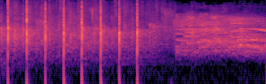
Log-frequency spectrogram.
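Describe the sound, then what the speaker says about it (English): Eight sharp, evenly spaced hand claps in a steady rhythm, followed by a soft wash of broadband hiss. "Applause."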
